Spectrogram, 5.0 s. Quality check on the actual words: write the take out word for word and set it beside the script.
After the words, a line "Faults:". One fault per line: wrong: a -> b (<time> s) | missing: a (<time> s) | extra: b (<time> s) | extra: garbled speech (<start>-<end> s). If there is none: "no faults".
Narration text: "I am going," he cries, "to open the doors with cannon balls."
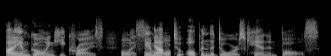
"I am going," he cries, [garbled] "to open the doors cannon balls."
Faults:
extra: garbled speech (1.8-2.6 s)
missing: with (3.7 s)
